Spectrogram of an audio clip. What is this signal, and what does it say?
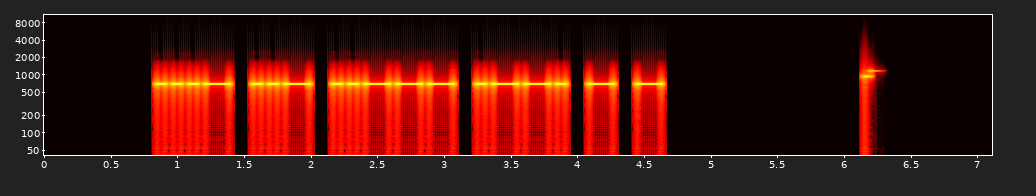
Morse code, heard as a keyed tone, about 20 wpm, 700 Hz. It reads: VU2PTT
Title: Call Signs - 20wpm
